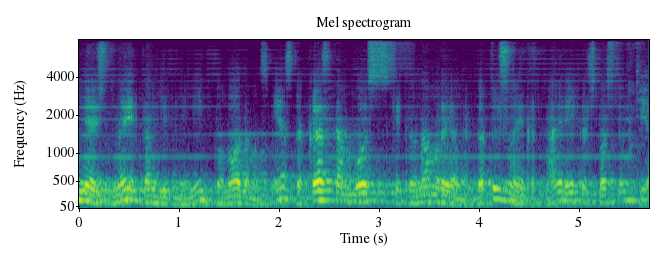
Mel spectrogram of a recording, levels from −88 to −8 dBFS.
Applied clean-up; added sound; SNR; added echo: neural separator model SepFormer DNS4.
